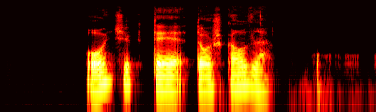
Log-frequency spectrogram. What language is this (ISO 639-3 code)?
chm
